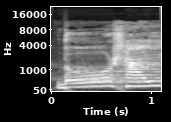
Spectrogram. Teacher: ഷൈ അലപം ശക്തി കൊടുത്തു ഉച്ചരിച്ചോളൂ മഹാപ്രാണ അക്ഷരം തന്നെയാണ്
